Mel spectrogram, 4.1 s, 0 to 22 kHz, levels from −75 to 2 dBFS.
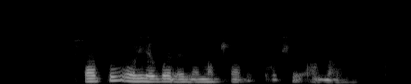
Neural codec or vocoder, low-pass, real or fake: codec, 16 kHz, 1 kbps, FunCodec, trained on LibriTTS, 50 frames a second; 3.6 kHz; fake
